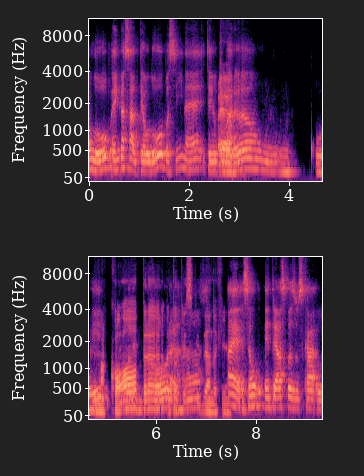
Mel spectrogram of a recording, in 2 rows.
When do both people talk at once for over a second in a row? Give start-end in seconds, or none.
4.7-6.9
